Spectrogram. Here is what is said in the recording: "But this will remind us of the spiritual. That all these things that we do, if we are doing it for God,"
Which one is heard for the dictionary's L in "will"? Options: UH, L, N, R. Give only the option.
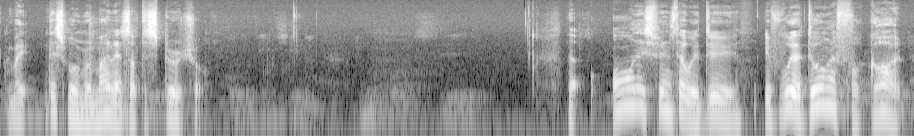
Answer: N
